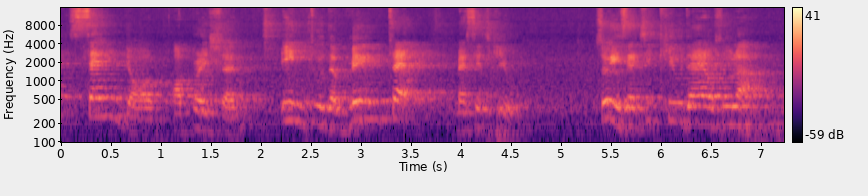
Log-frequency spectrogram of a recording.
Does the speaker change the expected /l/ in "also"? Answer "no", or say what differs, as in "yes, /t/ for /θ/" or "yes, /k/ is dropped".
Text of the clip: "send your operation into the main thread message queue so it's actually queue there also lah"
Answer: yes, /l/ is dropped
